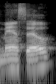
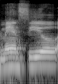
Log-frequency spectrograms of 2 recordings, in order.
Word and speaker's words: Manciel: Me and my family, we pronounce it Mancel, like M-A-N and then S-E-L-L, like Mancel. I've heard Manciel.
